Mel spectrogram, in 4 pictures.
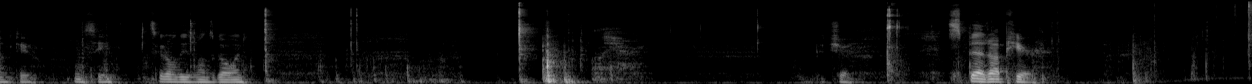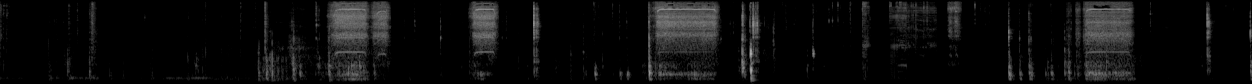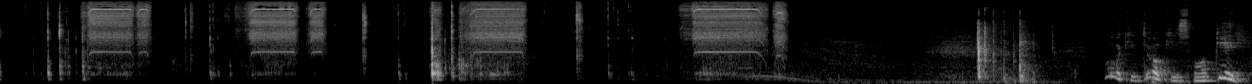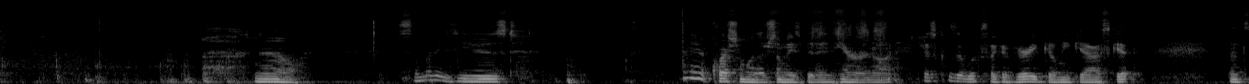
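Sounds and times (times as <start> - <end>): clinks of bolts and tools: 8.8 - 9.2, 12.0 - 13.6
power drill whine: 15.8 - 16.4, 17.2 - 17.6, 19.0 - 19.8, 23.2 - 23.9, 25.8 - 26.6, 27.4 - 28.4, 29.4 - 30.4, 31.7 - 34.4.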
